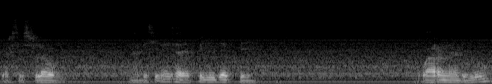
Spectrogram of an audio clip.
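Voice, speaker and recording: Amid noticeable background noise, a man with a North Maluku accent talks at a moderate pace in a fairly low pitch, with ordinary pitch variation and big swings in loudness. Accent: North Maluku (Ternate) Malay. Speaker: YouTuber. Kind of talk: screen-recorded tutorial.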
